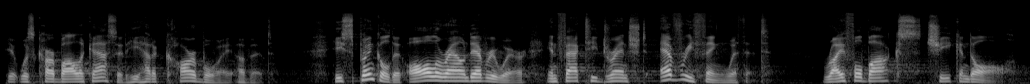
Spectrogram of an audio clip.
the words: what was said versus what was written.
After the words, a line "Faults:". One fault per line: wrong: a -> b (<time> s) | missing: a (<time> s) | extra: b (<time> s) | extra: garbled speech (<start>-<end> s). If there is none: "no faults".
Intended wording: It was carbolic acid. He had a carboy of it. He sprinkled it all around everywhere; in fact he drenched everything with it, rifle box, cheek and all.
It was carbolic acid. He had a carboy of it. He sprinkled it all around everywhere; in fact he drenched everything with it, rifle box, cheek and all.
Faults:
no faults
